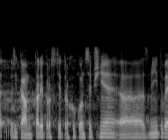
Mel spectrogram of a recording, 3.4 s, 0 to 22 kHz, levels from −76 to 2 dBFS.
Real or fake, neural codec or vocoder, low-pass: fake; codec, 16 kHz, 16 kbps, FreqCodec, larger model; 5.4 kHz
